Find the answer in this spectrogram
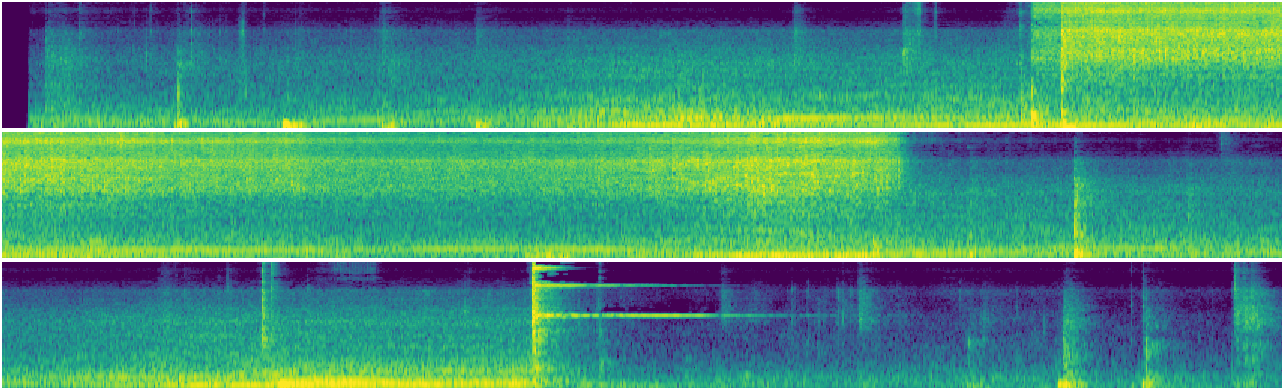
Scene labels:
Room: kitchen; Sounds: microwave, footsteps, running water

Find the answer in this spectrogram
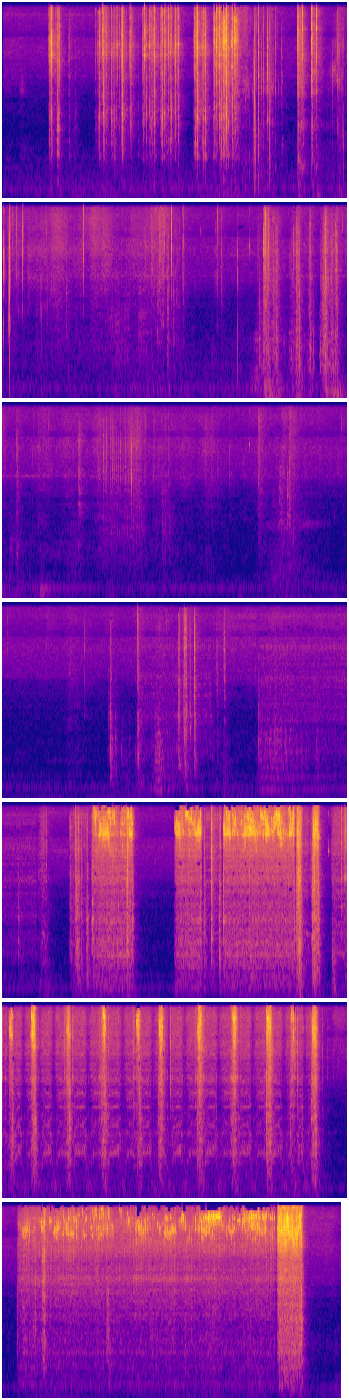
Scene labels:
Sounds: keyboard typing, window

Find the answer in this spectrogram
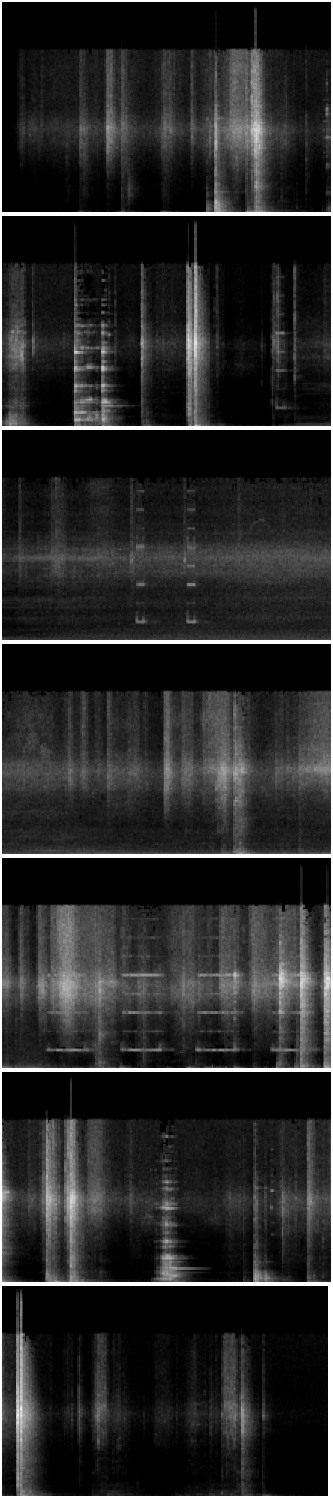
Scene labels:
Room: kitchen; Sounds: footsteps, cutlery and dishes, microwave, wardrobe or drawer (more than once)

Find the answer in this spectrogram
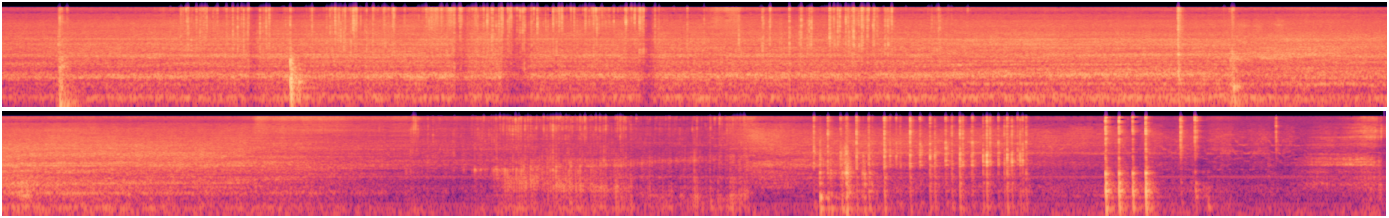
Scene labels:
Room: kitchen; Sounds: wardrobe or drawer, cutlery and dishes, running water

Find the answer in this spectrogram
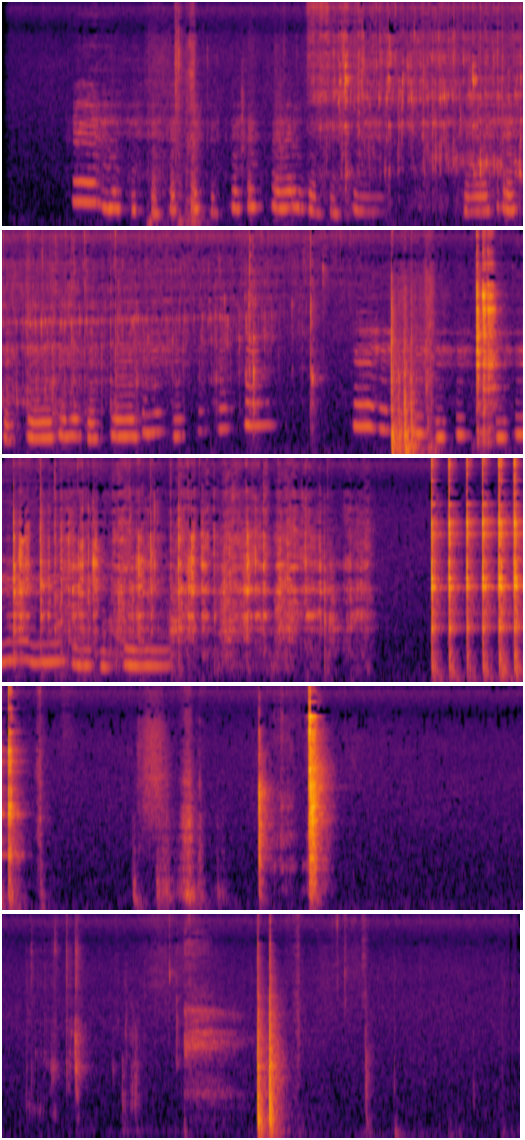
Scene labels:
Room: kitchen; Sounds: running water, cutlery and dishes

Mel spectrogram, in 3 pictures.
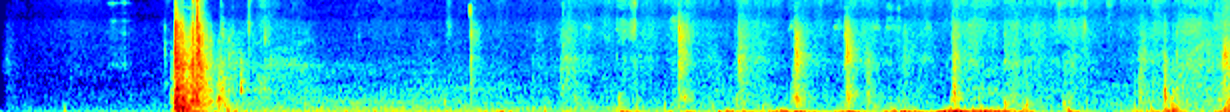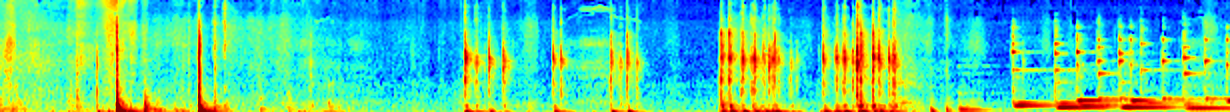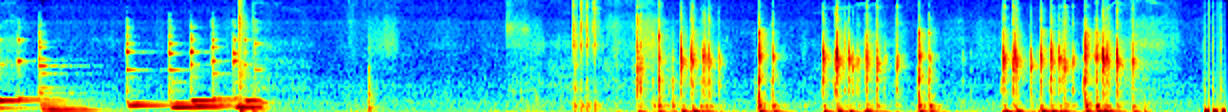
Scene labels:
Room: bedroom; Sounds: door, footsteps, keyboard typing, phone ringing

